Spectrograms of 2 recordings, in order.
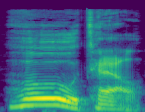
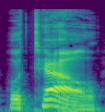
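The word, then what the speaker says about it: hotel: هتل رو تلفظ بکنن میگن هوتل به جای اینکه بگن هتل اگر در دیکشنری هم چک بکنید میبینید که استرس و فشار روی بخش دومه یعنی روی تل پس تلفظ درست به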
